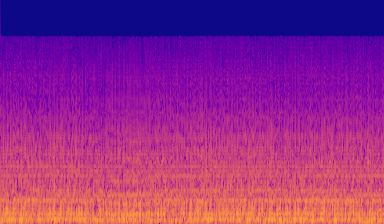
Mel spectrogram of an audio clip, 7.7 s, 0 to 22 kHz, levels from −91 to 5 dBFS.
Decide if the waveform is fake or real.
fake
